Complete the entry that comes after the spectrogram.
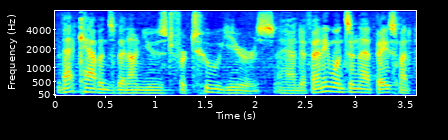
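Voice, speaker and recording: Guy playing a calm jokey dad in a radio play, dry and protective, faint hum in the back. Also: fairly low pitch, natural voice, rough recording. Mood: serious, protective. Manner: dry, deliberate, mock-formal humour. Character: wry, calm, protective father of three. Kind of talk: radio drama acting.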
